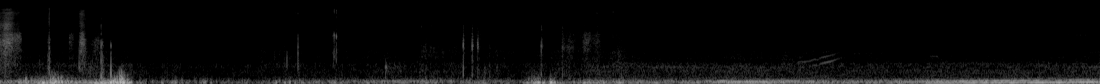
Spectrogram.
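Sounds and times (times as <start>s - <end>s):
footsteps on grass: 2.2s - 6.4s.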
